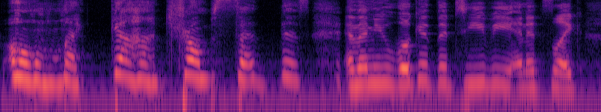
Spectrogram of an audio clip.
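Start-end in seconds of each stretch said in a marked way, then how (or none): 0.1-2.3 hammed-up panicked gasping; mock-agonized, dragging it out; girlfriend glued to debate. Imitating her girlfriend agonizing over the debate, slow and dramatic. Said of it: "she's just like".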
